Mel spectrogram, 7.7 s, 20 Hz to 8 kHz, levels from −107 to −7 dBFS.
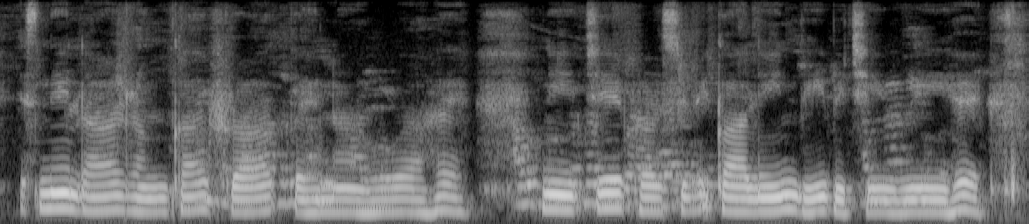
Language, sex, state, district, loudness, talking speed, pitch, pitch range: Hindi, male, Uttar Pradesh, Muzaffarnagar, -34 LUFS, 130 wpm, 135 Hz, 125-145 Hz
